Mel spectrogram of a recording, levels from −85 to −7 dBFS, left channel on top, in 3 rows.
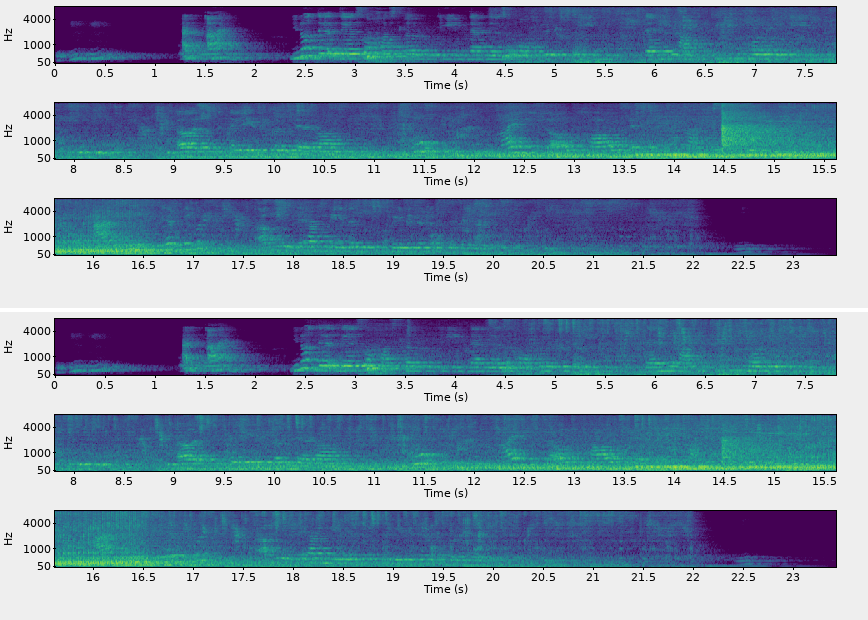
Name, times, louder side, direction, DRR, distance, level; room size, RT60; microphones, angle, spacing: voice 1, 0.1-0.6 1.2-1.9 6.1-6.3 8.3-8.7 11.3-11.9 22.4-22.6, equal, 15° left, 3 dB, 0.9 m, -48 dB
voice 2, 1.3-1.7 2.3-5.5 5.8-7.7 7.9-8.4 8.9-10.7 11.3-15.3 16.0-16.3 16.6-17.2 17.6-20.1, equal, 65° left, -3 dB, 2.2 m, -36 dB
sound 1, 4.3-22.0, right 3 dB, 60° right, 1.5 m, -41 dB
sound 2, 4.6-21.3, right 1 dB, 30° right, 0.4 m, -30 dB
Clapping, 14.5-16.1, left 6 dB, 40° left, 0.4 m, -34 dB
11.0 x 3.7 x 4.3 m, 1.3 s
head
